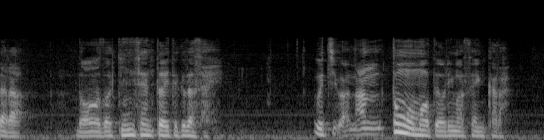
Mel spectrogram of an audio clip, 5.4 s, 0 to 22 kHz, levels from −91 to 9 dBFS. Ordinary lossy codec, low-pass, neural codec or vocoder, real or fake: none; 7.2 kHz; none; real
